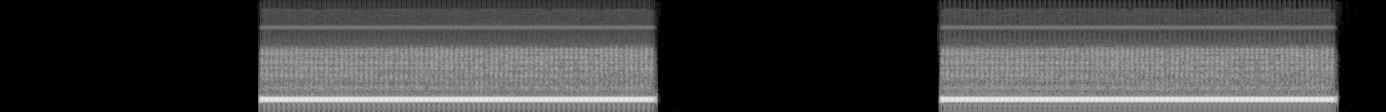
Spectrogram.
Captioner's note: dial tone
